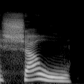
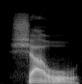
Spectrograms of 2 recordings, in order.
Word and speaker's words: Sha'ul: de Paulo, mas mas a pronúncia que respeita a raiz hebraica, como a gente vê nas notas, é Xul. Sul.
